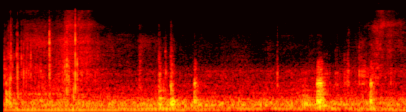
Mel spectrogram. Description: My Car makes weird popping noise..does this every now and then.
